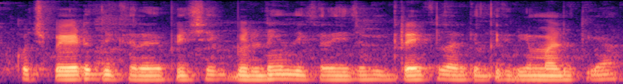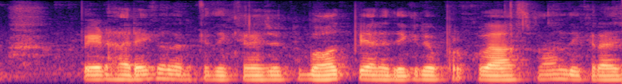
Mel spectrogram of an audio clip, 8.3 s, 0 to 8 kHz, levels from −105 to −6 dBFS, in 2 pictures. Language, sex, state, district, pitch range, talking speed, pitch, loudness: Hindi, male, Goa, North and South Goa, 105-115 Hz, 280 wpm, 110 Hz, -21 LUFS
